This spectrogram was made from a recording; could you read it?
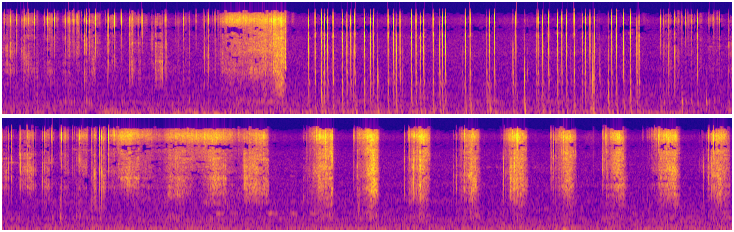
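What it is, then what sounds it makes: Concrete ledge. Long nails and fingertips rub and scratch across a large, solid outdoor concrete ledge, making dry, bright, gritty scraping. The first half is a dense run of quick strokes; after about ten seconds it shifts to slower, evenly spaced sweeps that swell and fade, over a steady low hum.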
